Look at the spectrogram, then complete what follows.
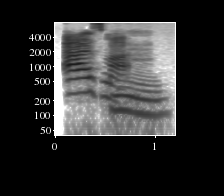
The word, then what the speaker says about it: asthma: Um don't worry that word is pronounced as if the th was not there. This is a very strange word. It sounds like this. Asma just as if there was no th. Asthma.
